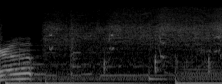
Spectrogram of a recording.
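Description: A trigger mist spray bottle spraying water onto hair, heard as a soft hiss with a couple of small clicks, under quiet background music.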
